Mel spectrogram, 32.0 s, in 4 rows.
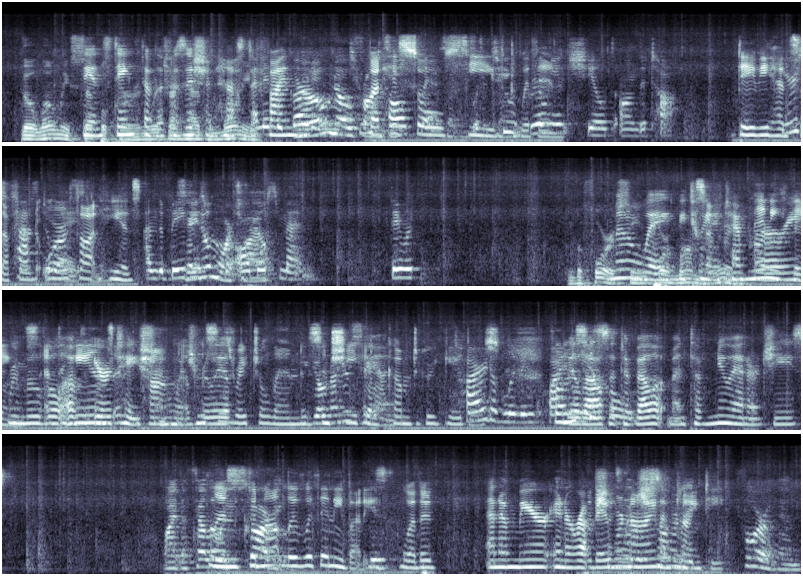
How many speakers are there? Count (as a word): five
